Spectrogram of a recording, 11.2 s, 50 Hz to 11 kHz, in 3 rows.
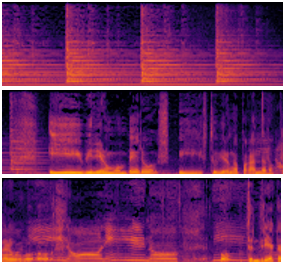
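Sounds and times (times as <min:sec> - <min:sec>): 
church bells ringing to alert the neighbours during a large house fire: 0:00.0 - 0:04.3
speech: 0:04.4 - 0:11.2.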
